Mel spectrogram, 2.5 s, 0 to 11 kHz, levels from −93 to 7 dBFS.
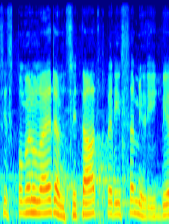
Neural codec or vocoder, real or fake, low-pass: codec, 44.1 kHz, 3.4 kbps, Pupu-Codec; fake; 9.9 kHz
